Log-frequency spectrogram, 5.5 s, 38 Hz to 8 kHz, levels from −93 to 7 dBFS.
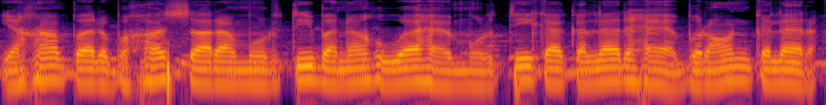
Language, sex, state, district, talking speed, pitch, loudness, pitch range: Hindi, male, Jharkhand, Ranchi, 165 wpm, 120 Hz, -19 LUFS, 115-130 Hz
